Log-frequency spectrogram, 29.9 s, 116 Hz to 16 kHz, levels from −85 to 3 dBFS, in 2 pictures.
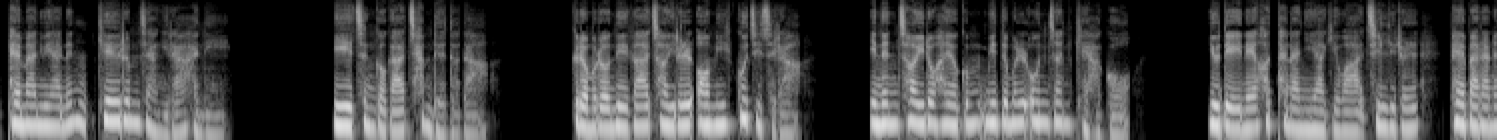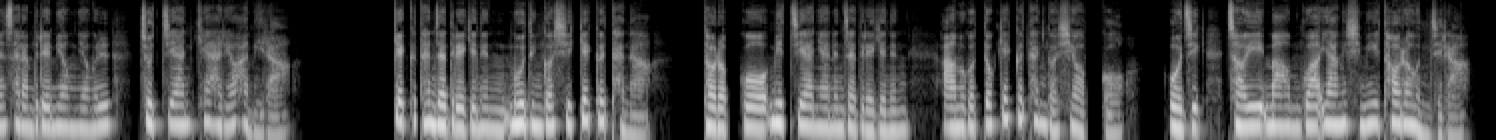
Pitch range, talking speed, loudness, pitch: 175-210 Hz, 285 characters per minute, -22 LUFS, 195 Hz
